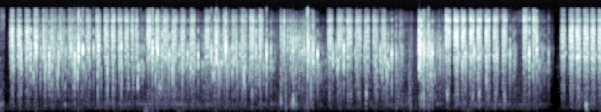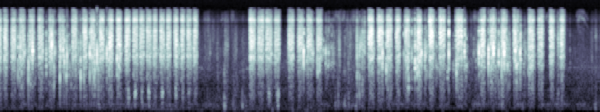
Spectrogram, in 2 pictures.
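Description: Aerosol spray-paint can spraying in a fast run of short hissing bursts, with brief breaks about eight seconds in and again about twelve seconds in.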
